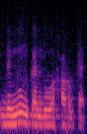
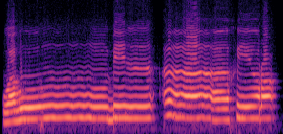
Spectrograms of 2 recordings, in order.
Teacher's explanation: Mim kosong bertemu dengan ba, ikhfa syafawi. Dengungkan dua harokat.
